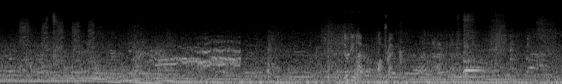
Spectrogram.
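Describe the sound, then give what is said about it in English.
A racing car in a touring car racing video game brakes to a halt in its team's pit box; the engine note falls in pitch as it slows, with tire squeal and a steady engine drone continuing afterward. “Your car comes to a halt in your team's pit box.”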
